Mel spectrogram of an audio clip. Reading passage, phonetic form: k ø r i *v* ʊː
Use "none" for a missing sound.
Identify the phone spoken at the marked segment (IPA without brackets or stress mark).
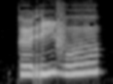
v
